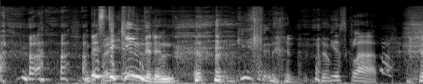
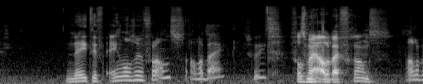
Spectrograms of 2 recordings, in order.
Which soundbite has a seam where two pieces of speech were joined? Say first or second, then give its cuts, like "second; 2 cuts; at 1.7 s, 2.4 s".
first; 2 cuts; at 2.4 s, 3.3 s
